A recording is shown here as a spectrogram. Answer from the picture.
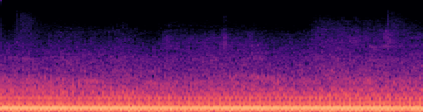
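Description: Boat engine running at a steady, unchanging pitch: a loud, low drone.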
